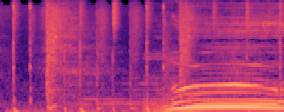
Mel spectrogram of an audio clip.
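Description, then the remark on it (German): After a moment of soft, shuffling breath sounds, a person turns to face a slope and exhales in one long, loud, drawn-out moo, imitating a cow with a steady, resonant voice that holds until the end. “Und dann ausatmen. Und zwar in Sprache einer Kuh.”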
